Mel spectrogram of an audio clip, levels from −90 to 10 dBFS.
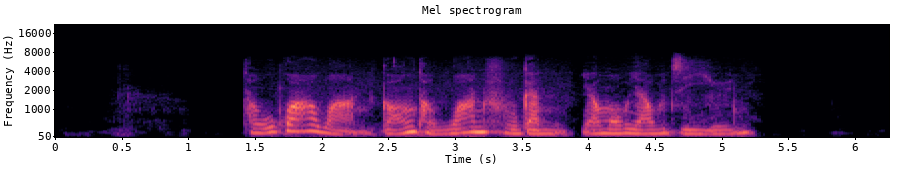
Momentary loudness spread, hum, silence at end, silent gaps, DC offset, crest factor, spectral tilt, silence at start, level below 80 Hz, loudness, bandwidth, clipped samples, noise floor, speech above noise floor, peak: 10 LU; none; 1 s; none; under 0.1%; 20 dB; -8 dB/octave; 1.4 s; -60 dBFS; -24 LUFS; 6.8 kHz; under 0.1%; -86 dBFS; 63 dB; -6 dBFS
